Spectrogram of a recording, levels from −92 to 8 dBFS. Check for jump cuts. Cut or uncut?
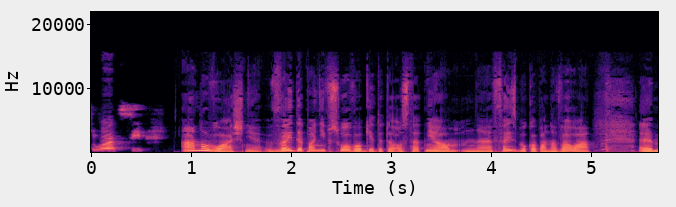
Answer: cut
